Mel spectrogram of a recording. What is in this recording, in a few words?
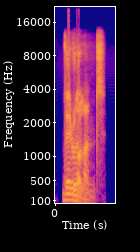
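"virulent", British English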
